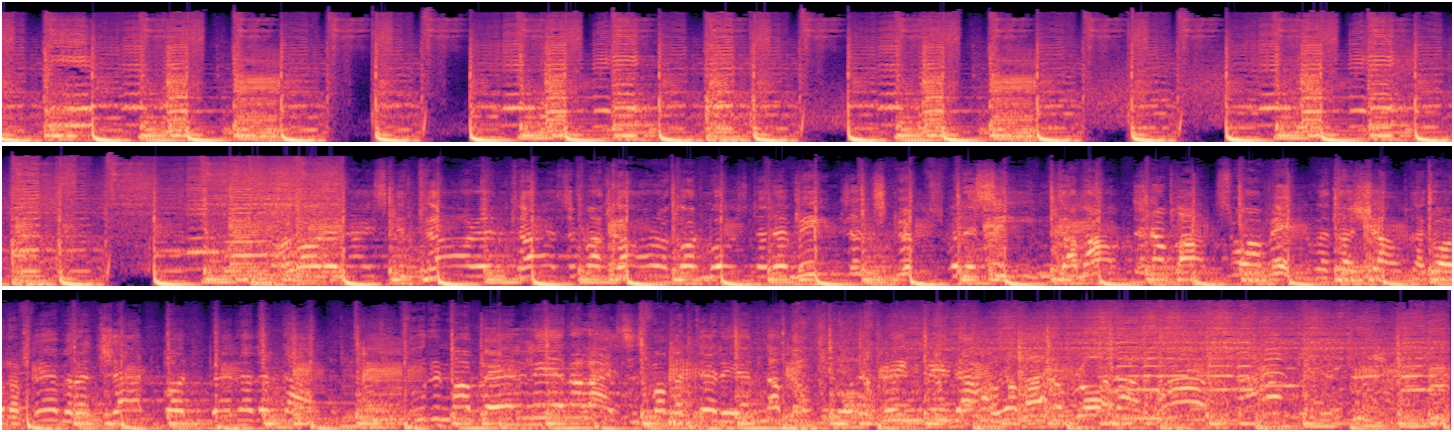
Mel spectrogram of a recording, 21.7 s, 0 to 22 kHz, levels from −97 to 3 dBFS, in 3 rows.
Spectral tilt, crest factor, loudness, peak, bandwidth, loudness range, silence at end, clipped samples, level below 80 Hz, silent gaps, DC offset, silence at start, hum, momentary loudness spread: -5 dB/octave; 10 dB; -11 LUFS; 0 dBFS; 17 kHz; 3 LU; 0 s; under 0.1%; -16 dBFS; none; under 0.1%; 0 s; none; 5 LU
